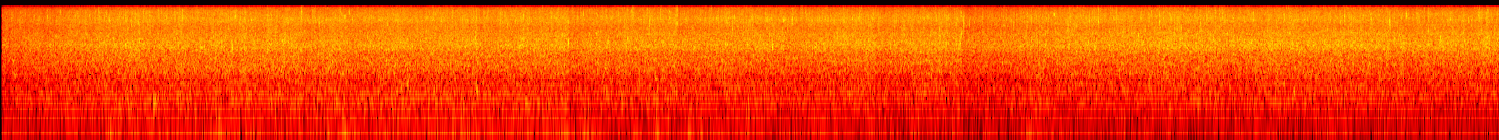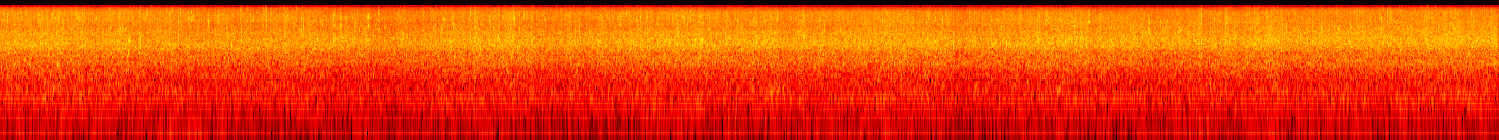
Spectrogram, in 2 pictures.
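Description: Mountain creek rushing over slickrock, the water sliding and splashing down a rock chute in a steady hiss.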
